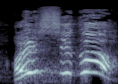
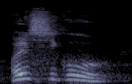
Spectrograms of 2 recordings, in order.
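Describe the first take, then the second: First: It is shouted loudly, with lots of energy. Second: It is said quietly, with little energy. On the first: The speaker calls it right. "조금 더 크게" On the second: The speaker calls it wrong. "이런 목소리는 이제 부자가 될 수가 없어요"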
